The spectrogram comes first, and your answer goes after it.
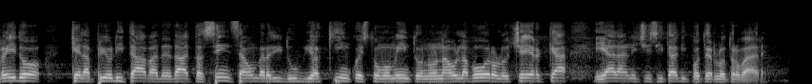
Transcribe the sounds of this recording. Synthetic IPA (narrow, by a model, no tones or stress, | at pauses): kɾeːd̪ok̟elapɾioɾit̪avad̪ad̪at̪ːasɛnt̪saombɾad̪id̪ubːjoak̟ːiːŋkwest̪omoment̪ononaulːavoːɾolot͡ʃerkaealanet͡ʃesːit̪ad̪ːipot̪erlot̪ɾova̰ːɾḛ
